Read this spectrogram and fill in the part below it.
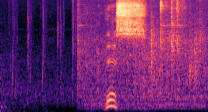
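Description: A roller door rattles open.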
